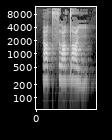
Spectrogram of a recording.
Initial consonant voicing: voiceless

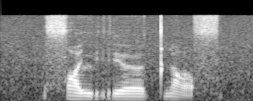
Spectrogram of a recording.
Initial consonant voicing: voiceless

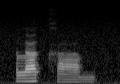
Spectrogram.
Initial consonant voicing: voiced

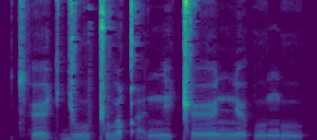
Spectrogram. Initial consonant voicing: voiceless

